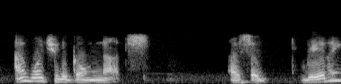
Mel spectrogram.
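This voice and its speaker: A man with an American accent talks with very wide pitch swings. There is noticeable background noise. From Harlem, New York. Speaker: actor. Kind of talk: interview answer.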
